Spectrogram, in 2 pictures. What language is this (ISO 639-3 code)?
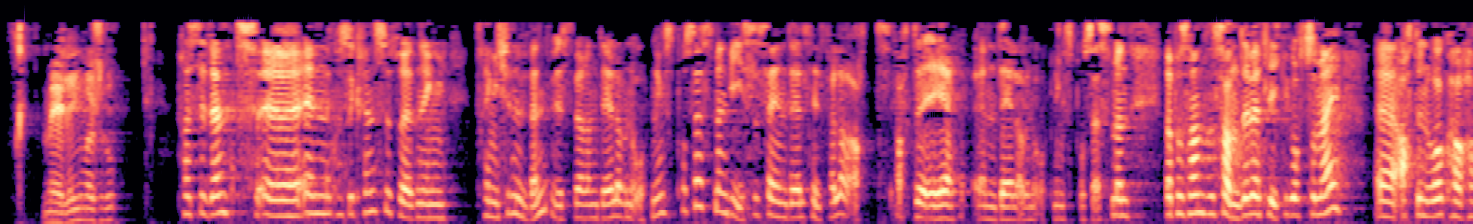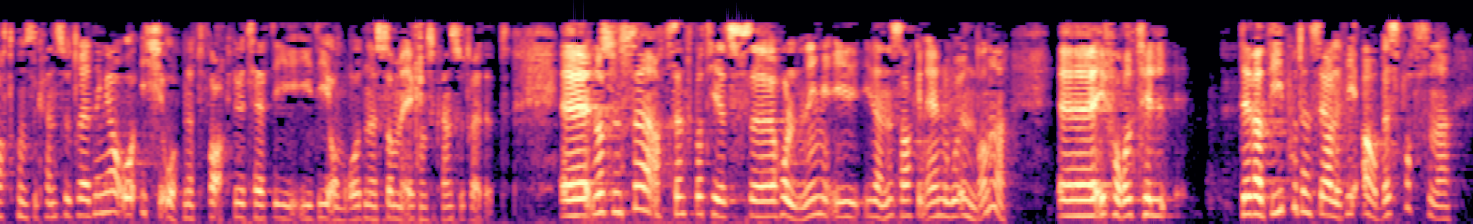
nor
